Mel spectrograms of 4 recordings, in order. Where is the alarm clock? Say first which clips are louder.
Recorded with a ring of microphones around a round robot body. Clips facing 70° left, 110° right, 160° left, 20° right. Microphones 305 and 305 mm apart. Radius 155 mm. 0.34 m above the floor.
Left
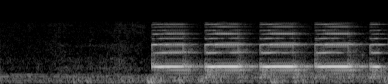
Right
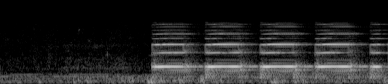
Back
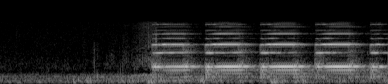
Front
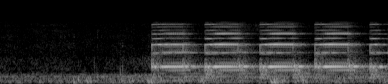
Left 1 dB, back 1 dB; straight ahead, 2 m.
